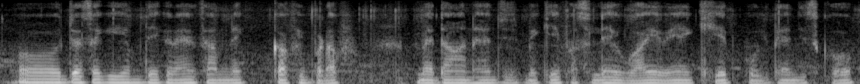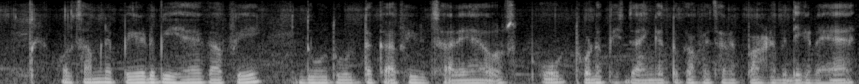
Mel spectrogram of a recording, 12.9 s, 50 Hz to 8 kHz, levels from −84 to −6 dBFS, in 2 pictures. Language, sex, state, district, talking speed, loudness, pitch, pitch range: Hindi, male, Uttar Pradesh, Muzaffarnagar, 215 wpm, -31 LUFS, 105 Hz, 100-110 Hz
